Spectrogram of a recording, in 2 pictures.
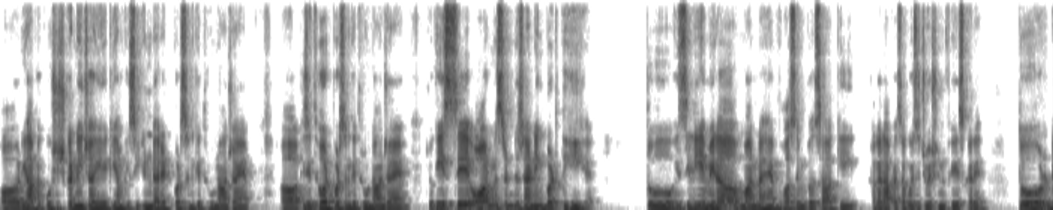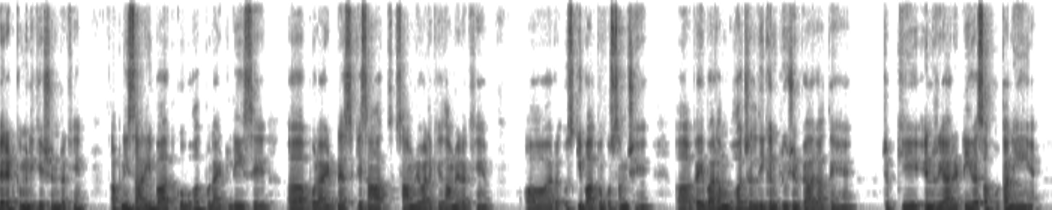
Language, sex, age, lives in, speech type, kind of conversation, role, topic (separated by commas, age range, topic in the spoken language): Hindi, male, 25-29, India, conversation, podcast, guest, Aapke experience mein WhatsApp groups ka social impact kya hota hai?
